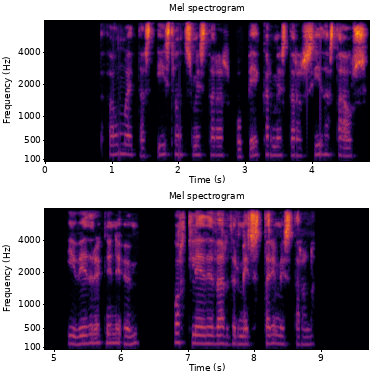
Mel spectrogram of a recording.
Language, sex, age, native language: Icelandic, female, 50-59, Icelandic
